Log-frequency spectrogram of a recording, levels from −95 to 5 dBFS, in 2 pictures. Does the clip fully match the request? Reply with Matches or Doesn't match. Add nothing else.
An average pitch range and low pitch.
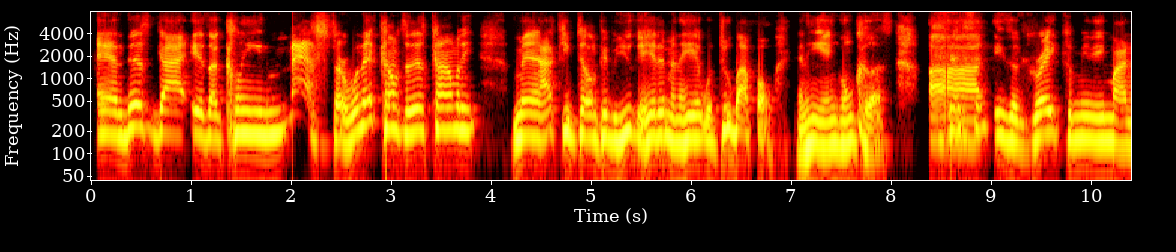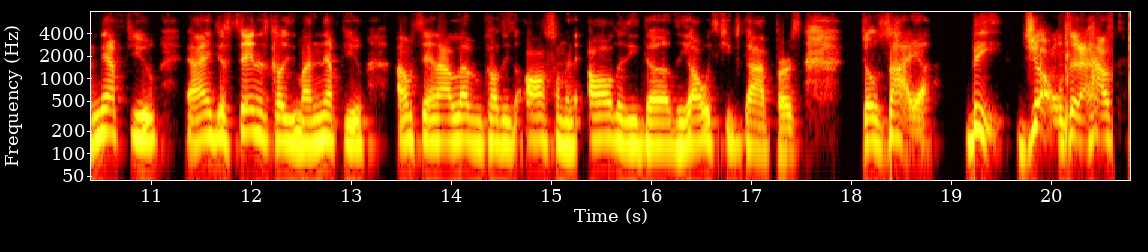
Doesn't match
